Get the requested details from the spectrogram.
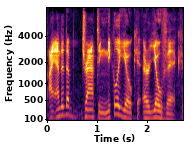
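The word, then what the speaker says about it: Jokić: ended up drafting nichola yoke or jovic not yokitch obviously mojave king and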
